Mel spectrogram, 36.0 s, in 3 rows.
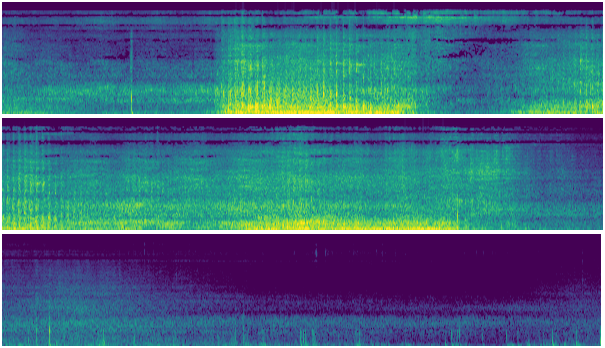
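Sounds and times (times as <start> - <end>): train wheels rumbling and clacking: 3.7 - 26.7.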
